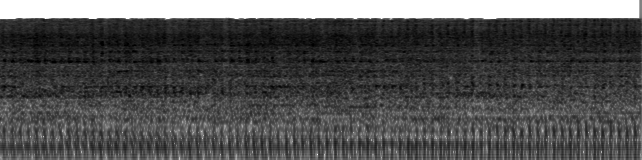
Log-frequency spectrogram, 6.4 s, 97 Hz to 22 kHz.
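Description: Quincy QR-325 two-stage air compressor running steadily, its pump making an even, rapid mechanical pulse.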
